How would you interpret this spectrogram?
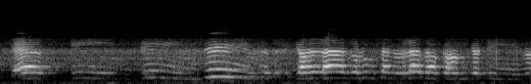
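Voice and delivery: rising passionate climax. Acted. Climactic final tribute.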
